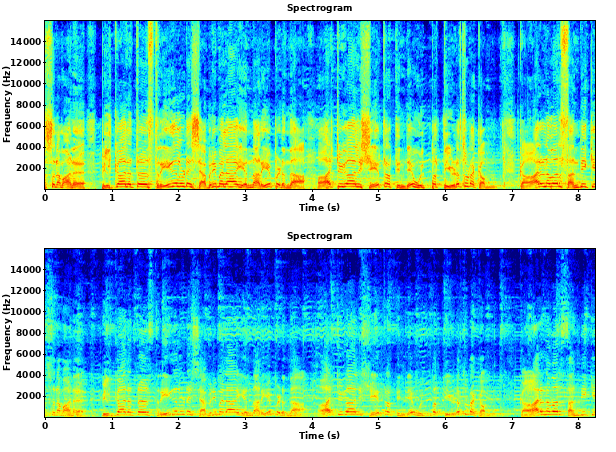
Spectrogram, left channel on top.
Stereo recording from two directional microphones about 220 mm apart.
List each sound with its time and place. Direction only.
0.1 s a man's voice: 50° left (ahead or behind)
